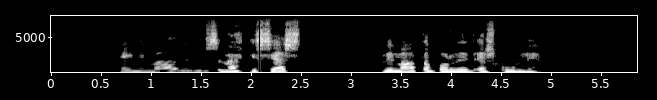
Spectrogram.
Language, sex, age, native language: Icelandic, female, 60-69, Icelandic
